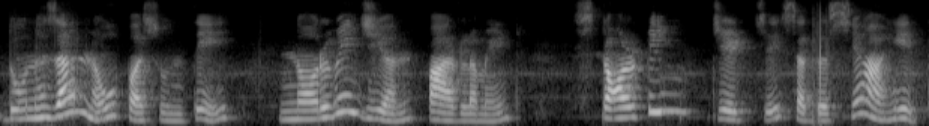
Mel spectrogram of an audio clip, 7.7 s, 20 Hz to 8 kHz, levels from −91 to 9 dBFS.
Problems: background sounds at intervals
